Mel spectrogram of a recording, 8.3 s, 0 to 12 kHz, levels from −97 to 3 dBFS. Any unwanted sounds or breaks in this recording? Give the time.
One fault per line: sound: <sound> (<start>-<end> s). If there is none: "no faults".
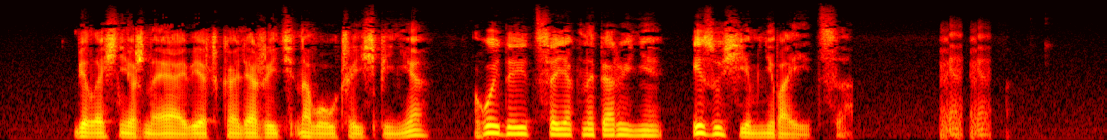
sound: laugh (7.1-7.5 s)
